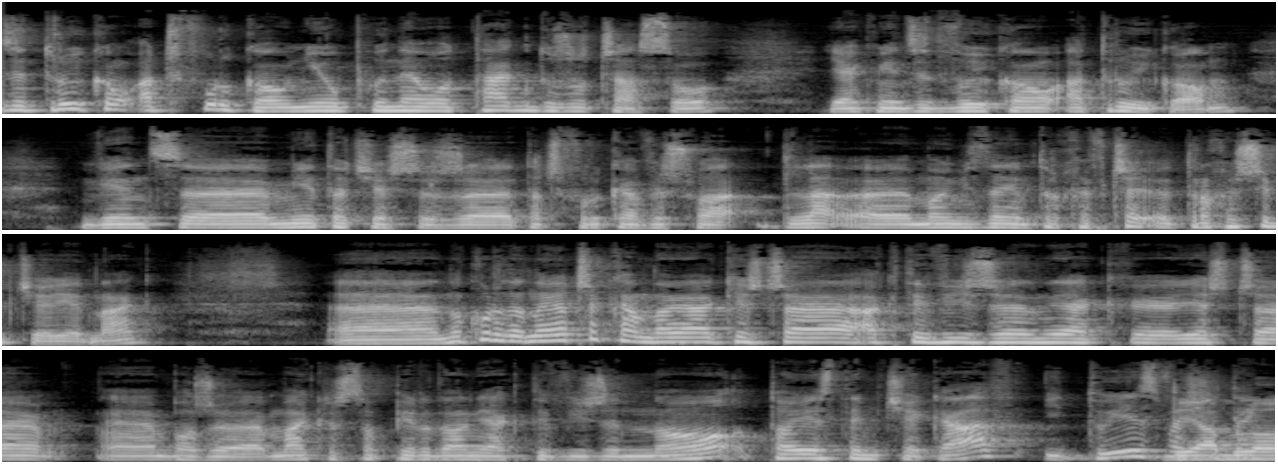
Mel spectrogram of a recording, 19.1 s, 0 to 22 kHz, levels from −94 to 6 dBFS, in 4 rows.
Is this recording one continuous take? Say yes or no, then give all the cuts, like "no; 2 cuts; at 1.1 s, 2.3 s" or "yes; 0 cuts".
yes; 0 cuts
